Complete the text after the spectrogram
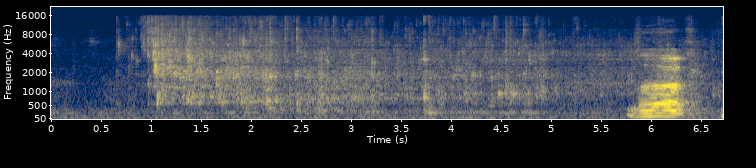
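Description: Liquid pours and splashes into a jug.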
